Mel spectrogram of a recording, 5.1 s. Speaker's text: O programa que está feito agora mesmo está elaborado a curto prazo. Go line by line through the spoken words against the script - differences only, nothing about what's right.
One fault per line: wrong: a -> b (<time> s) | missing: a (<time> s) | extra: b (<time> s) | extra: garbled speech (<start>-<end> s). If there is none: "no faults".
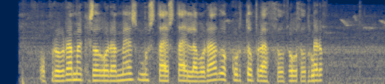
missing: está feito (1.2 s)
extra: está (2.2 s)
extra: garbled speech (3.8-4.3 s)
